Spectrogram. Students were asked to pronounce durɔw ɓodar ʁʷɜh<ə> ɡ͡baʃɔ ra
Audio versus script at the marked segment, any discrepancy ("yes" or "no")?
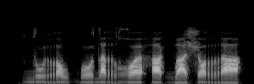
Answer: yes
